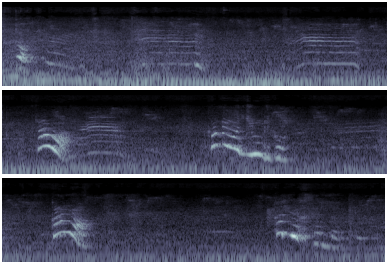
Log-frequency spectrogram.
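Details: Domestic cat meowing repeatedly, a series of short bent meows roughly every one to two seconds, some rising then falling, over a low steady hum with a person speaking Hindi nearby.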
